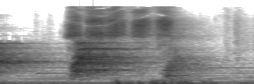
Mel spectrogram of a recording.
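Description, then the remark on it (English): A dog barks sharply twice in quick succession, loud, with a faint whine or yip at the start and no talking over it. “and there's a dog.”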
